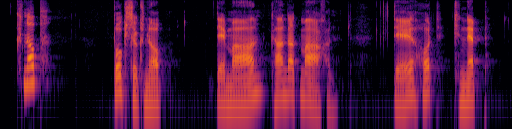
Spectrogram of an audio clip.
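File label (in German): "knobp", wittlicher woerterbuch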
